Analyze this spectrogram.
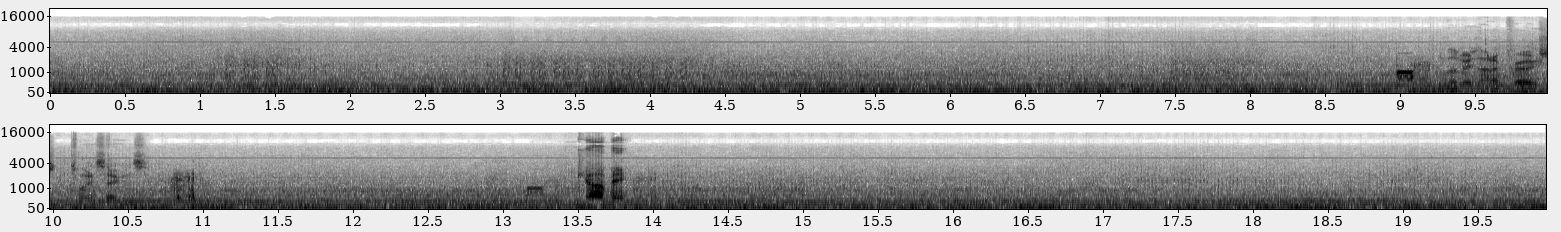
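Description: A helicopter's rotor thumps and its engine drones steadily.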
